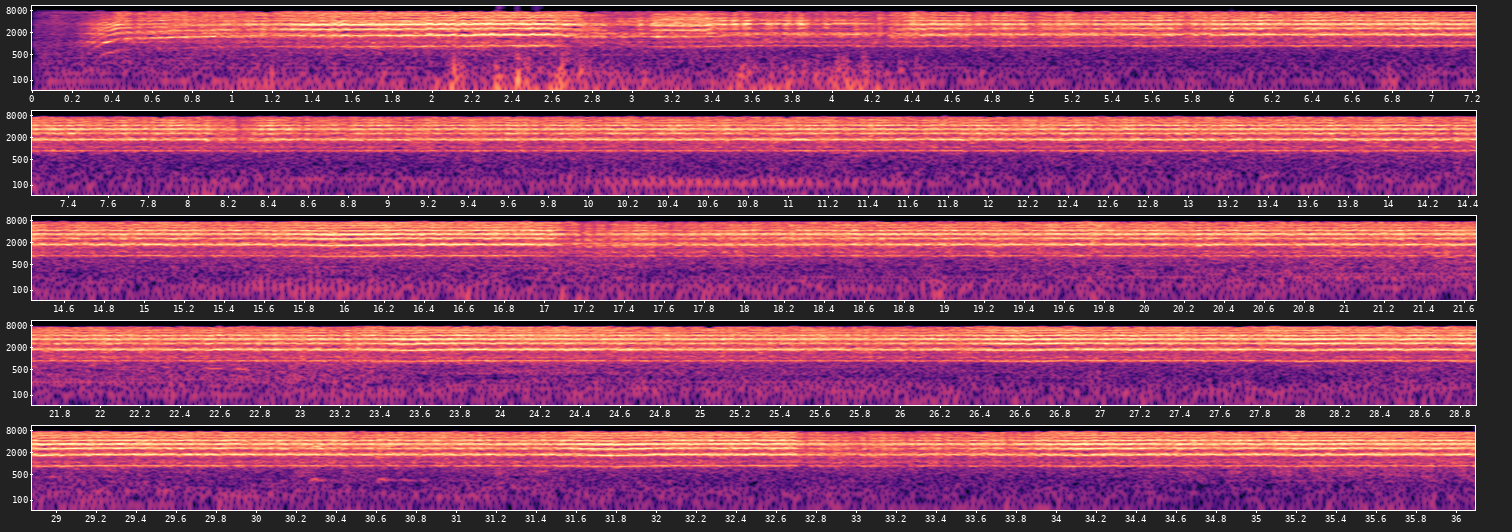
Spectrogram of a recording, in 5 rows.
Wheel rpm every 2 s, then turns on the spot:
190, 220, 230, 230, 230, 230, 230, 230, 230, 230, 230, 230, 230, 230, 230, 230, 230, 230.
none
